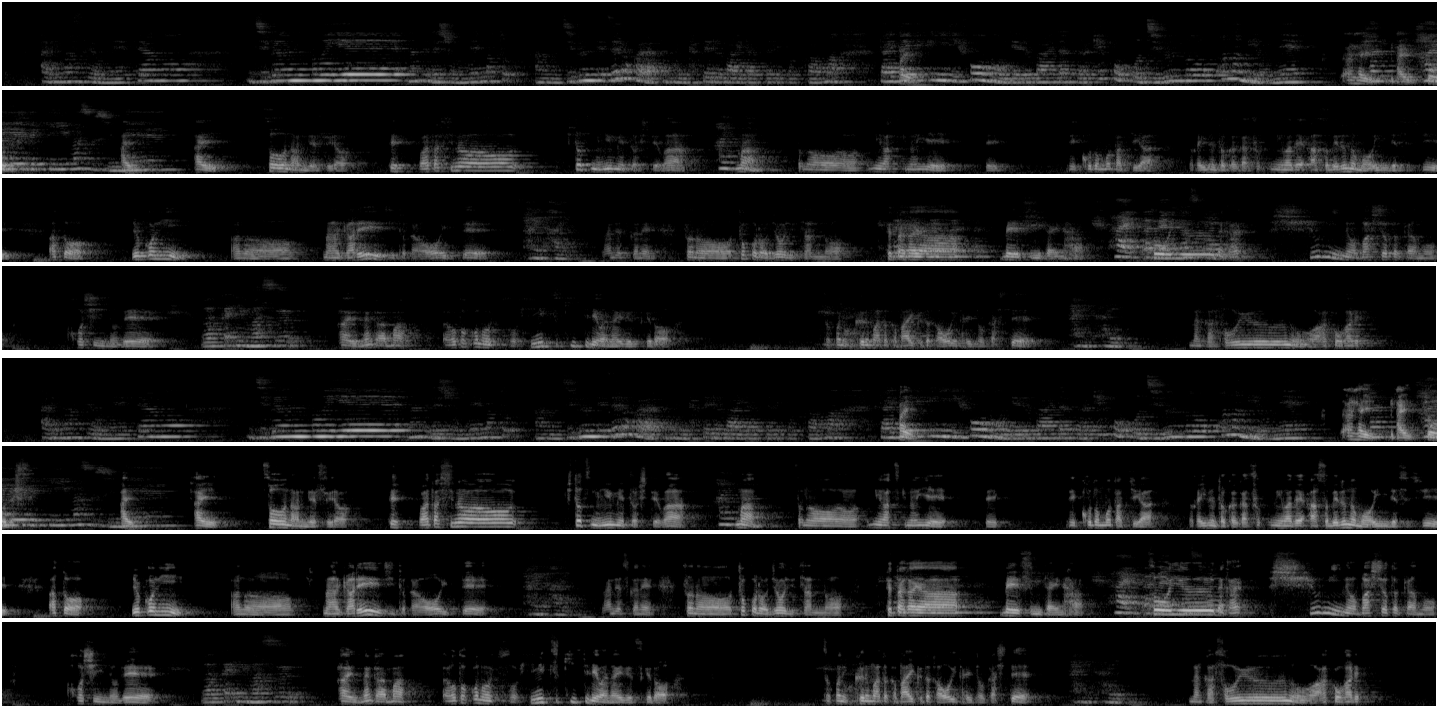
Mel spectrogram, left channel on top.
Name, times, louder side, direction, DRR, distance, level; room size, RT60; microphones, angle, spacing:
voice 1, 0.4-2.2 2.4-13.0 13.6-13.9 14.1-16.0 21.5-21.9 33.9-34.4 37.6-38.5 39.6-41.1 45.0-46.0 50.5-50.6 51.2-51.6 53.7-54.3, equal, 10° left, -7 dB, 4.8 m, -36 dB
voice 2, 13.4-14.5 15.5-15.7 16.3-16.5 17.0-17.8 18.2-19.5 20.1-21.2 21.7-21.9 22.3-23.8 24.2-24.3 25.0-25.9 26.3-29.5 30.0-30.5 31.0-31.6 31.9-33.6 34.7-37.1 37.6-38.3 38.7-39.5 40.2-41.1 41.4-43.0 43.7-44.6 46.4-47.1 47.5-49.7 51.3-53.3 54.9-56.6, right 5 dB, 80° right, 16 dB, 0.6 m, -32 dB
13.0 x 10.5 x 3.6 m, 0.79 s
head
